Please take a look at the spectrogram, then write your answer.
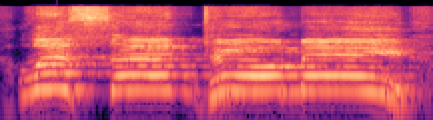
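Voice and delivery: high, loud, drawn-out yell; acted emphatic shout. Peter making sure readers listen, acted emphatic shout. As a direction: shout it slowly, stretching each word. Voices Peter demanding attention.

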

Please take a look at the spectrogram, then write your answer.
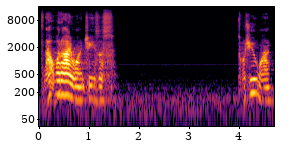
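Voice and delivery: soft surrendering prayer; quiet prayer. Acted. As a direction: pray it under your breath.

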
